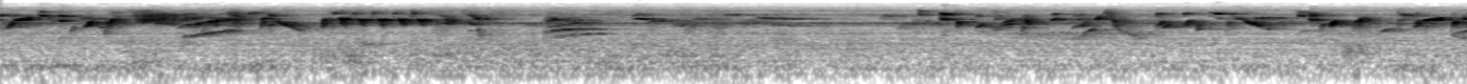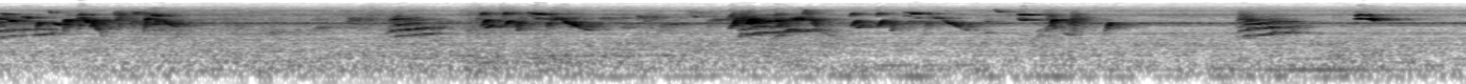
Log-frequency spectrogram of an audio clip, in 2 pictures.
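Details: Post-moult European goldfinch song, a long run of rapid twittering phrases, bright chirps, buzzy trills and slurred notes, coming in repeated bursts with brief gaps between them.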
